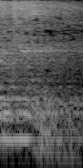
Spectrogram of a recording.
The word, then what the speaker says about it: knew: KNOW इज नो, और इसका हो जाएगा न्यू, KNEW, न्यू, नो, न्यू। ये नया वाला न्यू नहीं, NEW न्यू नहीं है, ये KNEW न्यू है, जिसमें कि के साइलेंट है।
